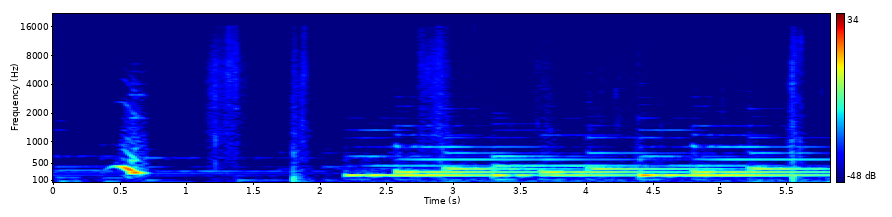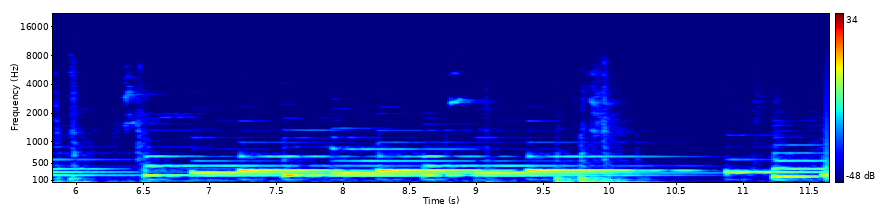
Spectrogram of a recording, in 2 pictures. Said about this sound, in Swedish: Och om ni undrar vad som hörs i bakgrunden så är det hennes hundar.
